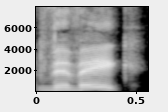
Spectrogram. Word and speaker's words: Vivek: Vivek is pronounced like Vivek. It rhymes with mistake.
